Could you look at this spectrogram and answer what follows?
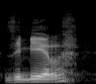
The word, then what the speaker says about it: zimir: Actually, zimir is the way you pronounce that. That's best I can do, but that's pretty close. Zimir.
